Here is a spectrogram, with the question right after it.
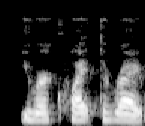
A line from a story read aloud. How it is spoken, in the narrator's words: replied Eleanor calmly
